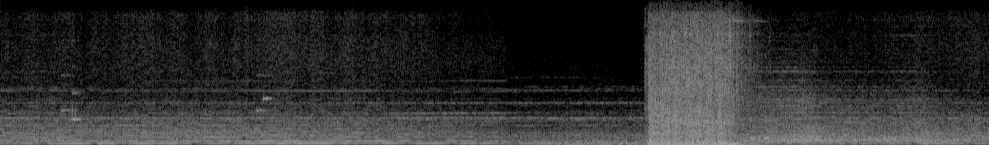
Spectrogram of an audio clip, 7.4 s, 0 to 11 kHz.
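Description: A burst of gunfire in the video game Fallout 1, a single loud broadband blast about a second long rising sharply out of a steady low game hum, with no talk over it.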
